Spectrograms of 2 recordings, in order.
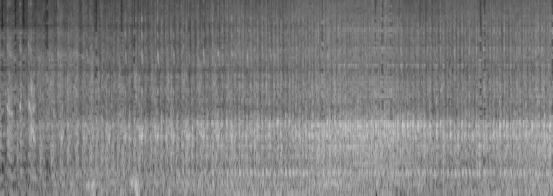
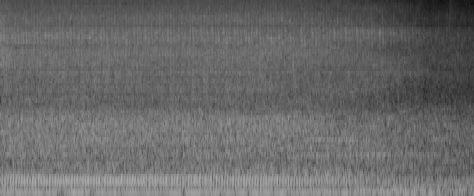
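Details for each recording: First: Auction-bought Honda Accord coupe at idle: continuous rattling knock; timing chain or loose tensioners suspected, possibly worse, not confirmed; may be junk or part-out. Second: Saturn after removing rubber from the throttle blade, hose reconnected: settles into steady smooth idle with even low hum, no stumble, hunting or knock; running healthy.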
